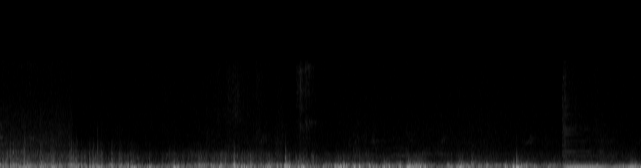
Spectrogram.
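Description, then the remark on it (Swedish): A thunderstorm with lightning strikes, deep, continuous rolling thunder rumbling throughout, steady rain hissing underneath, and a brief tonal hum near the end. No voices. “fullt, fullt stormväder och blixtar som slog ner och liksom åska”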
